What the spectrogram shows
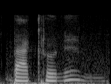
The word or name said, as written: backronym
